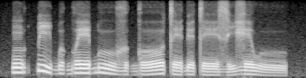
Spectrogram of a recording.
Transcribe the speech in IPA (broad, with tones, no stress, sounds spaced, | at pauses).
ŋ ʊ˦ k͡p i˦˨ ɓ ʊ˨ ɡʷ eː˦ ɓ uː˦˨ ɣ ʊ˨ ɡ oː˨˦ t e˨ ɗ ɪ˨ t eː˨ z i˨˦ ɣ e˦ w u˨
